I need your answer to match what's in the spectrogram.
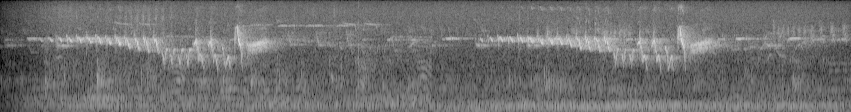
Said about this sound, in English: Birds from Flanders sing a song which ends with a particular flourish, which Flemish finch keepers, known as finconeers, call a suskavit.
